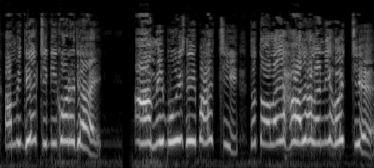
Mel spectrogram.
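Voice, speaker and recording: An actor voicing a scheming, lustful middle-aged village woman in a cartoon, with a shrill, squeaky voice and fast, pleading chatter. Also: fairly even intonation, no echo. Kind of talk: adult cartoon comedy acting. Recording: loud background noise.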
